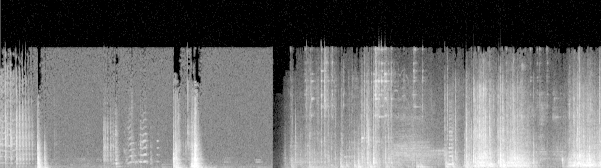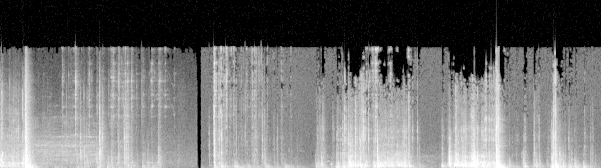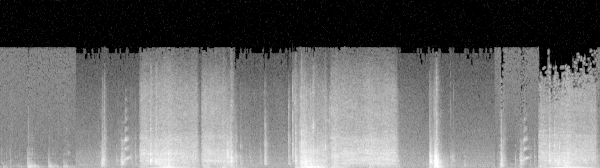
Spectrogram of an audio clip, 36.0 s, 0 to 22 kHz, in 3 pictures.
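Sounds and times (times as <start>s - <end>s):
door scraping and creaking: 5.8s - 15.3s, 16.4s - 24.0s, 34.4s - 36.0s.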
